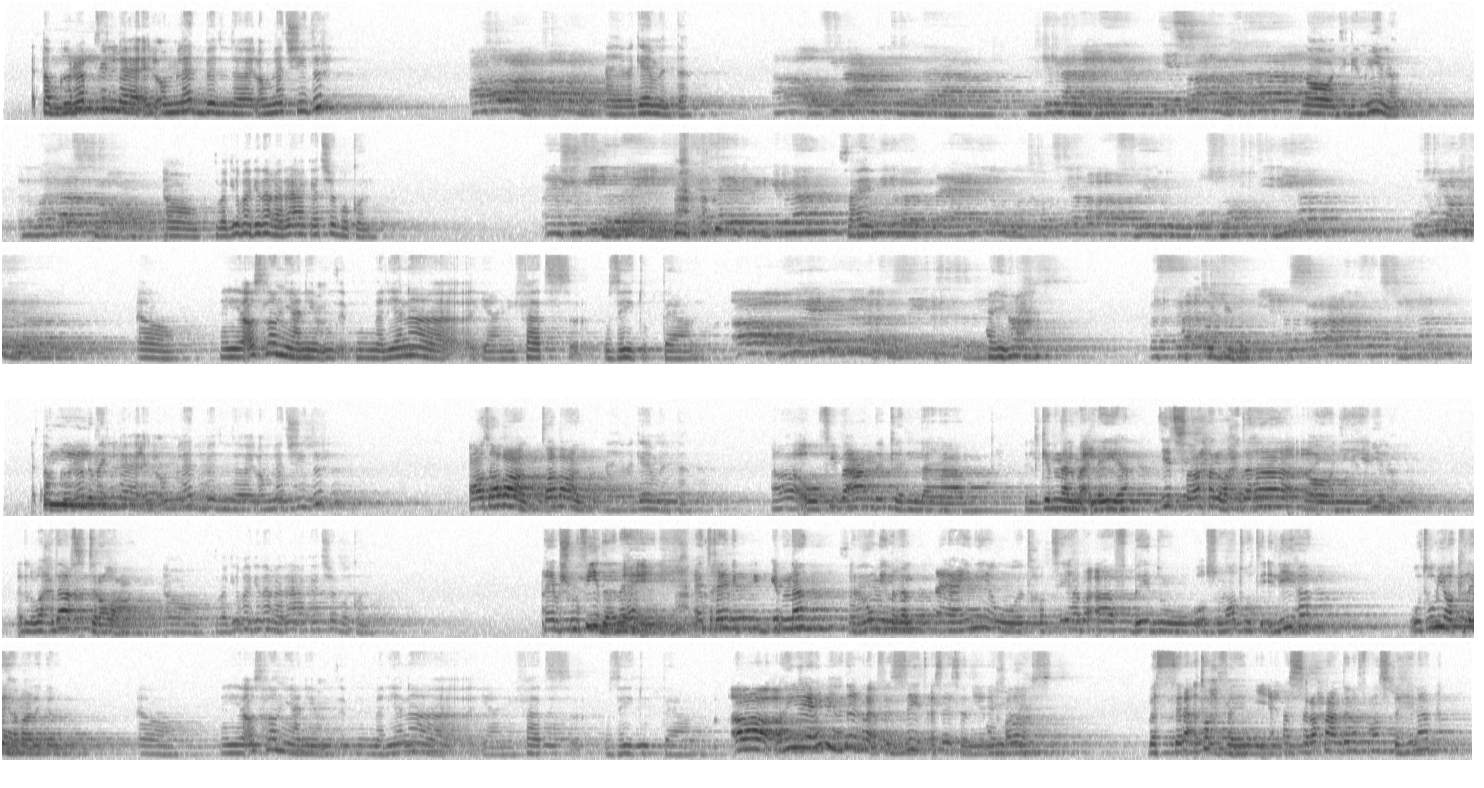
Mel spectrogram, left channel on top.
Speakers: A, on the right; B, on the left.
A: كل
B: طب جربتي
A: ما يمكن
B: ال- الاومليت بال الاومليت شيدر
A: اه طبعا طبعا
B: ايوه جامد ده
A: اه وفي بقى عندك ال- الجبنة المقلية دي الصراحة لوحدها
B: اه
A: يعني
B: دي جميله
A: لوحدها اختراع
B: اه كنت بجيبها كده غرقها كاتشب واكلها
A: هي مش مفيدة نهائي
B: <laughs>
A: يعني تخيلي بتجيبي الجبنة
B: صحيح
A: الرومي الغلبانة يا عيني وتحطيها بقى في بيض وبقسماط وتقليها وتقومي واكلاها بعد كده
B: اه هي اصلا يعني م- مليانه يعني فاتس وزيت وبتاع
A: اه هي يا عيني هتغرق في الزيت اساسا يعني
B: ايوه
A: خلاص بس لا
B: <laughs>
A: تحفة
B: جديدة.
A: يعني احنا الصراحة عندنا في مصر هنا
